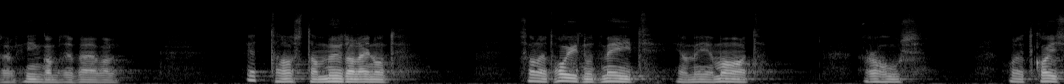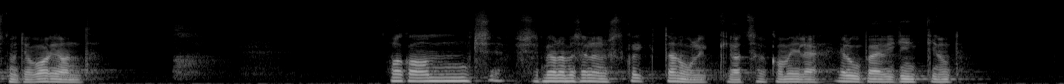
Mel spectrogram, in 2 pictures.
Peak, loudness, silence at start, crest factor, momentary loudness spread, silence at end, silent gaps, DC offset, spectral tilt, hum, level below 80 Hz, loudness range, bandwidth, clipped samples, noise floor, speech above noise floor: -10 dBFS; -29 LUFS; 0 s; 20 dB; 17 LU; 1 s; none; under 0.1%; -8 dB/octave; none; -72 dBFS; 5 LU; 19 kHz; under 0.1%; -63 dBFS; 35 dB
